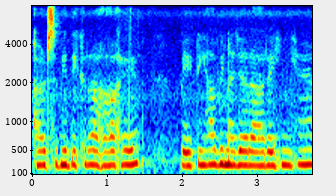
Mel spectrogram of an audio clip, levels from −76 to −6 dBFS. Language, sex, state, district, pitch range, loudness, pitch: Hindi, female, Haryana, Charkhi Dadri, 240-255 Hz, -16 LUFS, 245 Hz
